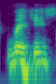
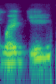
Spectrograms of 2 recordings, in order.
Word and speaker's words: Reiki: Some people say Ricky. I pronounce it as Reiki.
